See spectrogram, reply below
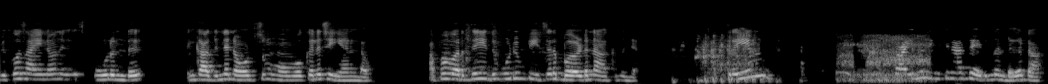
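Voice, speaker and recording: A woman's voice: a little high, highs cut off. A woman tajweed teacher giving an online class to children, patiently sounding out syllables one at a time.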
